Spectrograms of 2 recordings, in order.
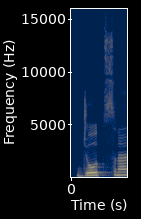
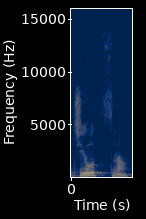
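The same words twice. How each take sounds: First: ज्योत्सना as jot-snaa, no y; incorrect pronunciation. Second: ज्योत्सना as jyot-snaa; correct pronunciation. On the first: Teacher showing a mistake, ज्योत्सना starting "jo". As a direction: drop the y from ज्योत्सना. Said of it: "नहीं होता". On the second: Teacher answering, ज्योत्सना with the y sounded. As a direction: glide through "jyo" in ज्योत्सना. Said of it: "क्या होता है?". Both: Shown as a demonstration.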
